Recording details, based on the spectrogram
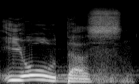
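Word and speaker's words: Ἰούδας: Em hebraico, ou na verdade no grego, Judas no grego, se lê Iodas. Essa seria a pronúncia correta do nome Judas, Iodas.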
